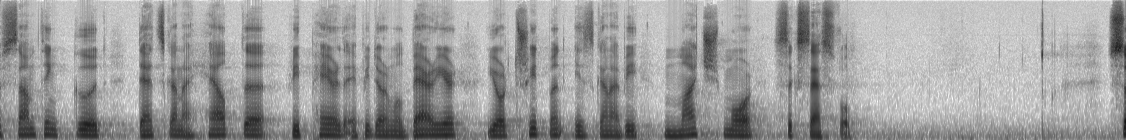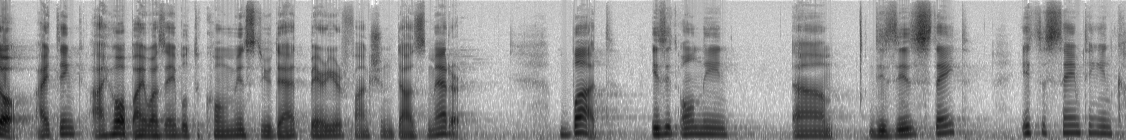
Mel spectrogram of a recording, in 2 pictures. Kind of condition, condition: setting, live audience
